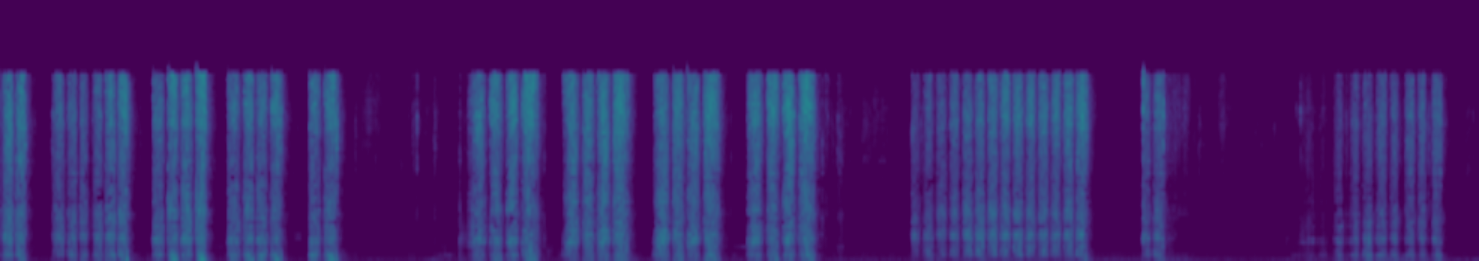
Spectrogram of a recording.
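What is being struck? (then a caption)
Acrylic fingernail and emery board. A long, solid acrylic nail is filed with a white emery nail board with pink edges held in the other hand. The board gives quiet, bright, scratchy rubbing strokes in quick runs, separated by short pauses.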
